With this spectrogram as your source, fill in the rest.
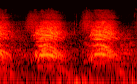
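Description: A crowd of protesters chants loudly in rhythm outdoors.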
